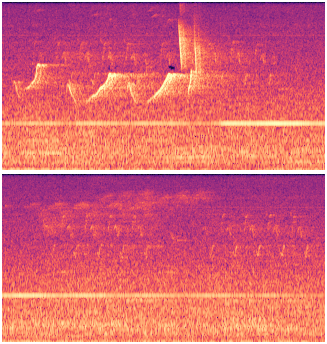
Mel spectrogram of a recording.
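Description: A bird calling a quick series of about five rising notes, ending in a sharp high sweep about two seconds in, over outdoor background noise with a faint steady tone. Fainter, higher bird calls follow later.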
